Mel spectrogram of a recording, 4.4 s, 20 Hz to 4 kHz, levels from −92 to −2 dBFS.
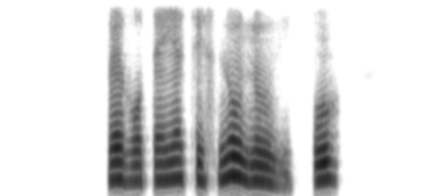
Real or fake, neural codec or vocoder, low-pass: fake; codec, 24 kHz, 0.5 kbps, DualCodec; 3.6 kHz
